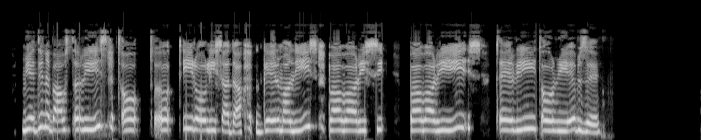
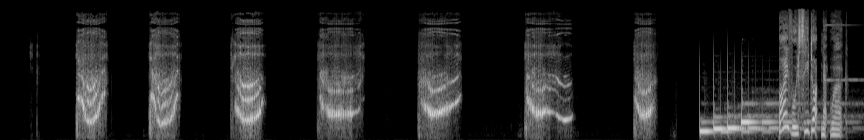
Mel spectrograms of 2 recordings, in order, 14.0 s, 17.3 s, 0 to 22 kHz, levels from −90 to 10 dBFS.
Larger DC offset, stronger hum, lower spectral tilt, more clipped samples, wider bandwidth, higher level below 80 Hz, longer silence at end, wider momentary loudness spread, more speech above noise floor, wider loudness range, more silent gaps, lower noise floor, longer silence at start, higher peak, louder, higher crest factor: neither; neither; second, -1 dB/octave vs -4 dB/octave; neither; second, 10 kHz vs 16 kHz; first, -54 dBFS vs -66 dBFS; first, 2 s vs 0.35 s; second, 5 LU vs 13 LU; first, over 80 dB vs 70 dB; second, 2 LU vs 6 LU; second, 8.09-8.17 s vs 3.73-3.79 s, 3.93-4.02 s, 5.54-5.61 s, 5.87-5.97 s, 8.16-8.20 s, 13.56-13.82 s; about the same, under -90 dBFS vs -90 dBFS; second, 0.45 s vs 1.5 s; about the same, 0 dBFS vs -2 dBFS; first, -9 LUFS vs -18 LUFS; second, 10 dB vs 18 dB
